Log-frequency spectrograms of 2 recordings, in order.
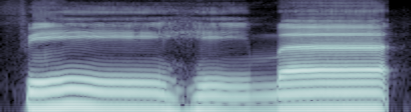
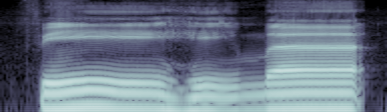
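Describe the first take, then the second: Both takes have the same delivery.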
